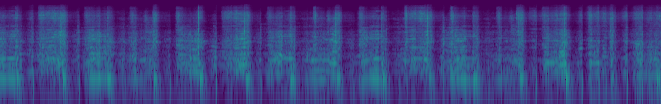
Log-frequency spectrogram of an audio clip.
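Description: Live band music with electric guitar, carried by a busy, even rhythm of short strokes.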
